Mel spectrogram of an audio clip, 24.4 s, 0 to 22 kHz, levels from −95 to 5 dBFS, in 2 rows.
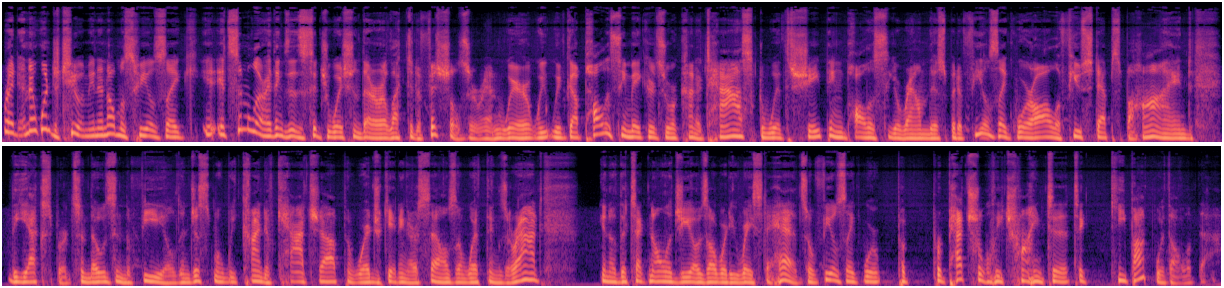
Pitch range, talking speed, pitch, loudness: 125-160 Hz, 240 wpm, 140 Hz, -21 LUFS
